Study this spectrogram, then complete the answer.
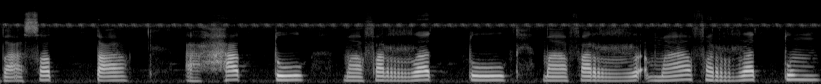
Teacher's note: پہلے طاء کو موٹا پھر طاء کو باریک ادا کریں، اس کو ادغام ناقص کہتے ہیں۔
